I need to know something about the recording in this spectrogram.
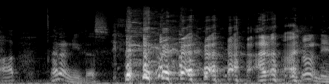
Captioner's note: laughing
